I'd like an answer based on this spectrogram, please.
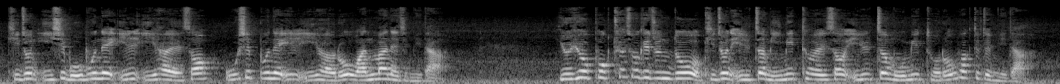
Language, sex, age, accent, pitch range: Korean, female, 20-39, native, 215-275 Hz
